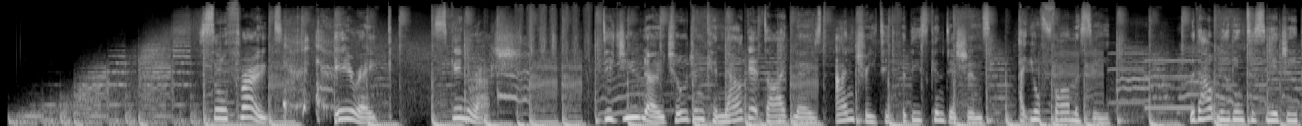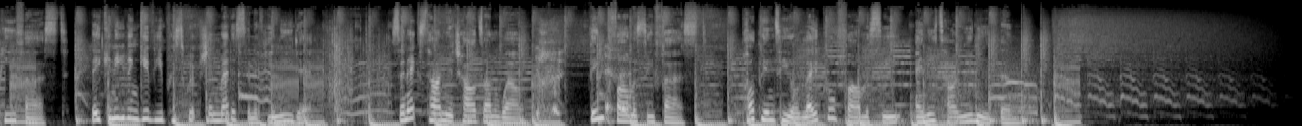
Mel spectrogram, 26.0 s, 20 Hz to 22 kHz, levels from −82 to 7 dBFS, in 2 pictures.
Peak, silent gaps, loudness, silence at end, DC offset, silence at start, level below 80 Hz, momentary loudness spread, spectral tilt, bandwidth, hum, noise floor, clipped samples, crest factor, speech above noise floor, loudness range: 0 dBFS; none; -17 LUFS; 1.25 s; under 0.1%; 0.1 s; -26 dBFS; 10 LU; -4.5 dB/octave; over 20 kHz; none; -60 dBFS; under 0.1%; 18 dB; 44 dB; 2 LU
